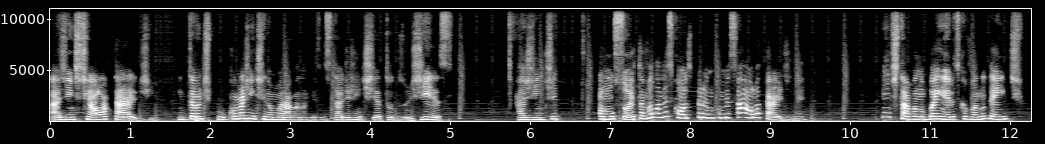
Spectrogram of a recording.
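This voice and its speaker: A Brazilian woman co-hosting a casual podcast, telling a story with animated asides to her friends. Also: fairly high pitch, a little fast, faint music behind. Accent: Brazilian Portuguese. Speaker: podcast co-host.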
